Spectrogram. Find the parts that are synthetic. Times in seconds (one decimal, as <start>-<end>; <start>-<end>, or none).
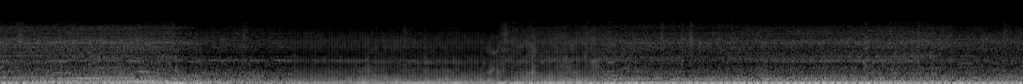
2.9-6.0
